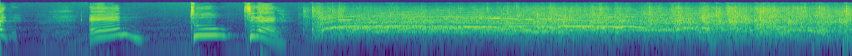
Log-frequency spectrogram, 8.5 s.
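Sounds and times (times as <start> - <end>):
speech: 0.0 - 3.4
audience clapping: 3.0 - 8.5.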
